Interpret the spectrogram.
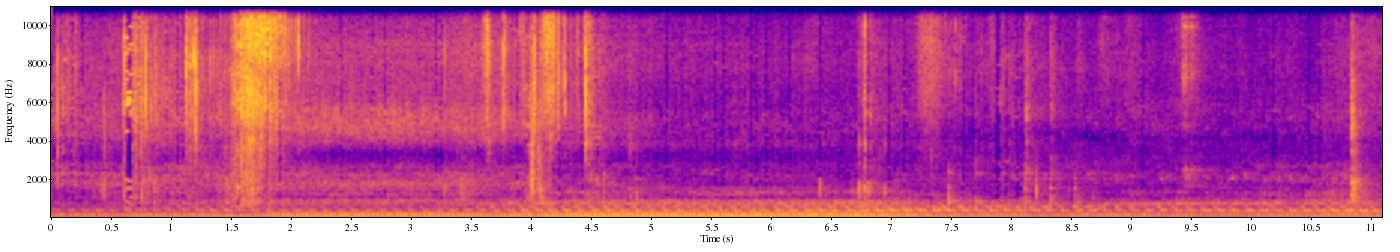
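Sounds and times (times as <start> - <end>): scrapes and crunches: 0.0 - 2.4, 3.2 - 5.0
engine idling: 0.0 - 11.0.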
